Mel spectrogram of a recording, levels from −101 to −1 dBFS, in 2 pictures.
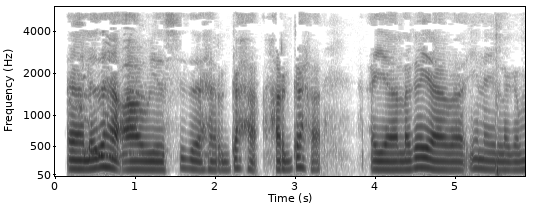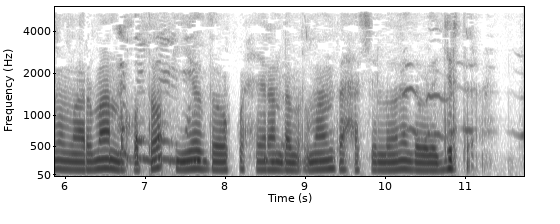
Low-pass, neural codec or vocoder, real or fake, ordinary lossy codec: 5.4 kHz; none; real; MP3, 24 kbps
